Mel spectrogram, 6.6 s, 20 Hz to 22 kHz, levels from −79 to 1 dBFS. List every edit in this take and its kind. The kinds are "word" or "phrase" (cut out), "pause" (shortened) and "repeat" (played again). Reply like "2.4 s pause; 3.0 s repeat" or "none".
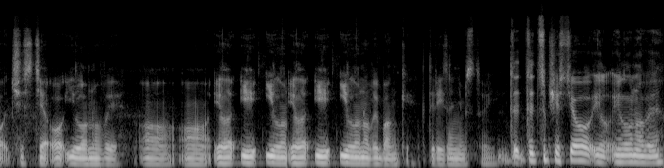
2.9 s repeat; 5.5 s word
